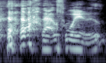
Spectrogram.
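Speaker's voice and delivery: said through a laugh; slow, laughing admission. Real, not acted. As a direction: let the laugh break into the words. Laughs while boasting of winning.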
